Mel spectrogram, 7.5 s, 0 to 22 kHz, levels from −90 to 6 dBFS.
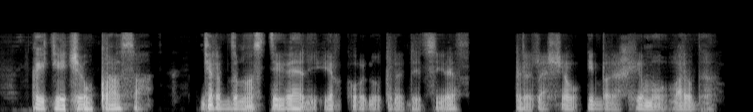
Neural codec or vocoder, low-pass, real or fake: codec, 16 kHz in and 24 kHz out, 0.6 kbps, FireRedTTS-2 codec; 7.2 kHz; fake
